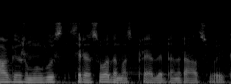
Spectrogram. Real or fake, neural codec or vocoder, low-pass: real; none; 7.2 kHz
